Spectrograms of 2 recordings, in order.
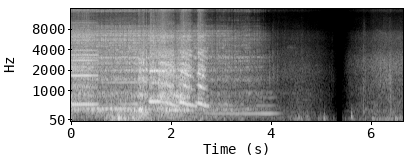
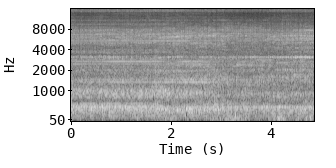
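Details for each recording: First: Mini bandsaw with a harsh, whistling rasp and several ringing tones that fade as the saw winds down; rough noise attributed to a misadjusted blade wheel. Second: Mini bandsaw after the rough noise was fixed by tightening/loosening an adjustment at the rear with an L-key: steady even whir with light hiss, no knocks or rattles. Finding: normal running.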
